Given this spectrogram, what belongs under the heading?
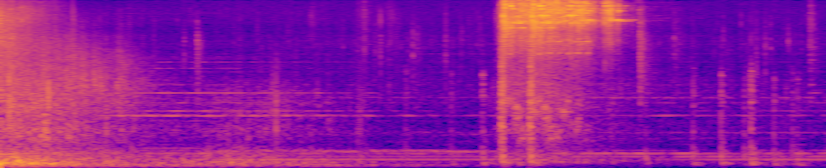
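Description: A Confringo fire spell blast in the Hogwarts Legacy video game, a sudden bright burst with a crackling, shattering tail standing out over a low rumbling game soundscape.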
